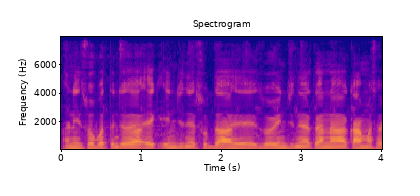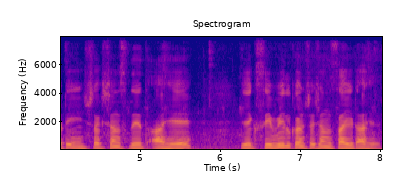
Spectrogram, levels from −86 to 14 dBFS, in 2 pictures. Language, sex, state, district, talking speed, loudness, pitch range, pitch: Marathi, male, Maharashtra, Aurangabad, 140 wpm, -18 LUFS, 115-130 Hz, 120 Hz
